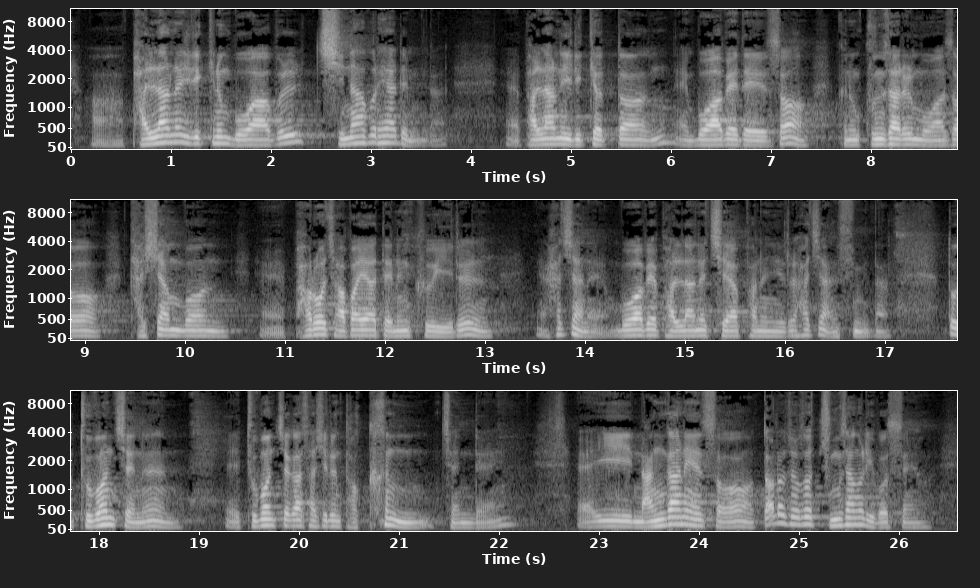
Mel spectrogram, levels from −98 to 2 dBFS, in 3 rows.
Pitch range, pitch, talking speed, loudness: 115-140 Hz, 120 Hz, 245 characters per minute, -24 LUFS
